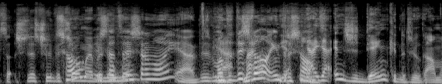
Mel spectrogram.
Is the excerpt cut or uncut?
cut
